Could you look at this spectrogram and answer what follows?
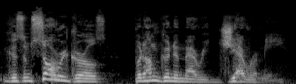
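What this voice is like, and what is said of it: Deeper character voice. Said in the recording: “I don't know why his voice is deeper than my voice when I tell this story, but it is.”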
